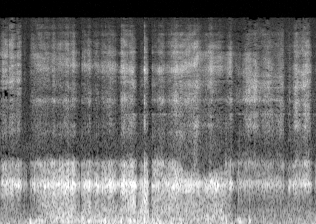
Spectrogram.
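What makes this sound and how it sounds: Long nails tap and scratch the outside wall of a hollow pink matte ceramic mug with lettering, held in the hands. A soft, continuous scratchy rasp carries a steady mid-pitched ring from the mug's body, with brief quieter dips between strokes and faint bright hiss above.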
